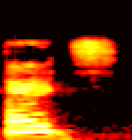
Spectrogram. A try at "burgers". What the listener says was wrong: Didn't flow. You said birds. You didn't say burgers. You didn't say burgers. You said bergs, maybe. No, bergs.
